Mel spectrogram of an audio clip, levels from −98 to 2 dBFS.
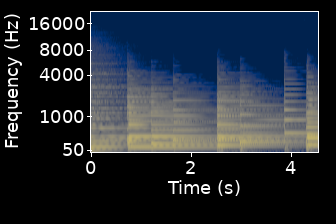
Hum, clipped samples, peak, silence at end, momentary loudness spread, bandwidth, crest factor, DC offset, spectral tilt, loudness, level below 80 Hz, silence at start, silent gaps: none; under 0.1%; -14 dBFS; 0 s; 10 LU; 7 kHz; 16 dB; under 0.1%; -9.5 dB/octave; -32 LUFS; -52 dBFS; 0 s; none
